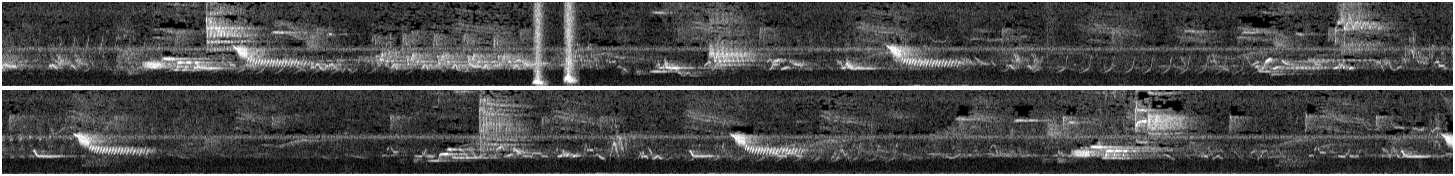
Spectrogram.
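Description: Birdsong: repeated short chirping and trilling calls, with a steady thin high tone running beneath them. About five seconds in, two loud, quick rising whistle-like sweeps sound one right after the other.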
